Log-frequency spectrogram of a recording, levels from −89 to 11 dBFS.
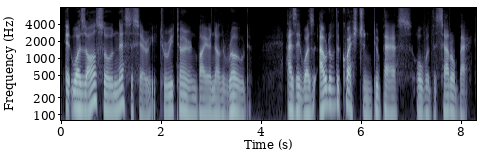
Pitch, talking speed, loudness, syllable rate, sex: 110 Hz, 160 wpm, -24 LUFS, 4.4 syllables/s, male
